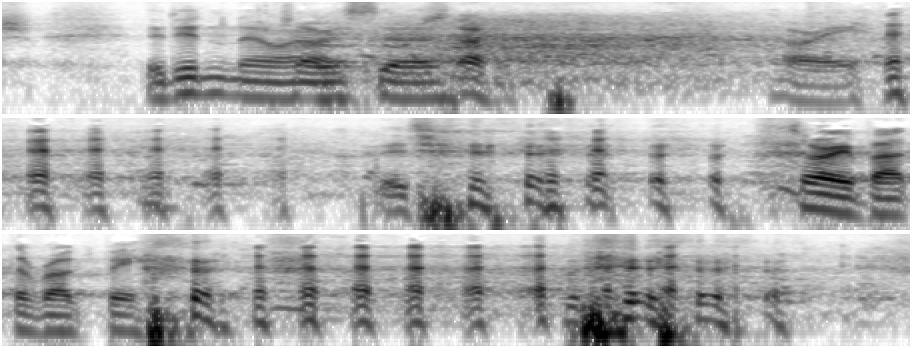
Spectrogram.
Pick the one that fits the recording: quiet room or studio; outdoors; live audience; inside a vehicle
live audience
